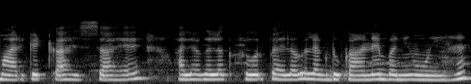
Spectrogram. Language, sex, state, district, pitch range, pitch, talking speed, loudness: Hindi, female, Bihar, Saharsa, 220-230 Hz, 225 Hz, 165 wpm, -17 LUFS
